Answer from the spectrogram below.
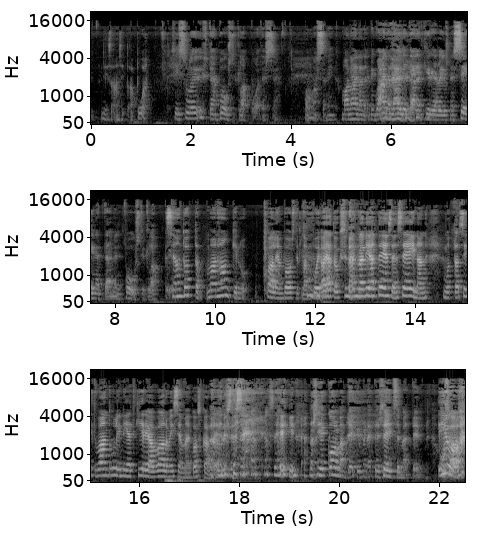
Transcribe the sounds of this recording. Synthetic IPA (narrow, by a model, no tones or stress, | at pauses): ninsɑ̰ːnsit̪ɑ̰puɑ̰siːssulːojoyht̪æːmpoust̪i̥t̪lɑ̰pːṵɑ̰t̪æsːæ̰ | homːɑsːɑniːŋkmɑoːnɑinɑnniːŋkuɑinɑnæyt̪et̪æːnekirjɑlːejost̪neseinæt̪ːæ̰ːnnḛnyt̪poust̪it̪lɑ̰pːuseont̪ot̪ːɑmæoːnhɑŋkːinṵ | pɑljompoust̪it̪lɑpːuiɑjɑt̪uksinɑet̪mæʋiælt̪eːnsenseinɑn | mut̪ːɑsit̪ʋɑːnt̪uliniːet̪kirjɑoʋʋɑlmisjɑmæeŋkoskɑ̰ːnt̪ehnysi̥t̪æseseinænosiːhekkolmɑnt̪ːˑeːkymːenet̪ːeːseit̪semæ̰t̪ːḛːt̪ | joː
